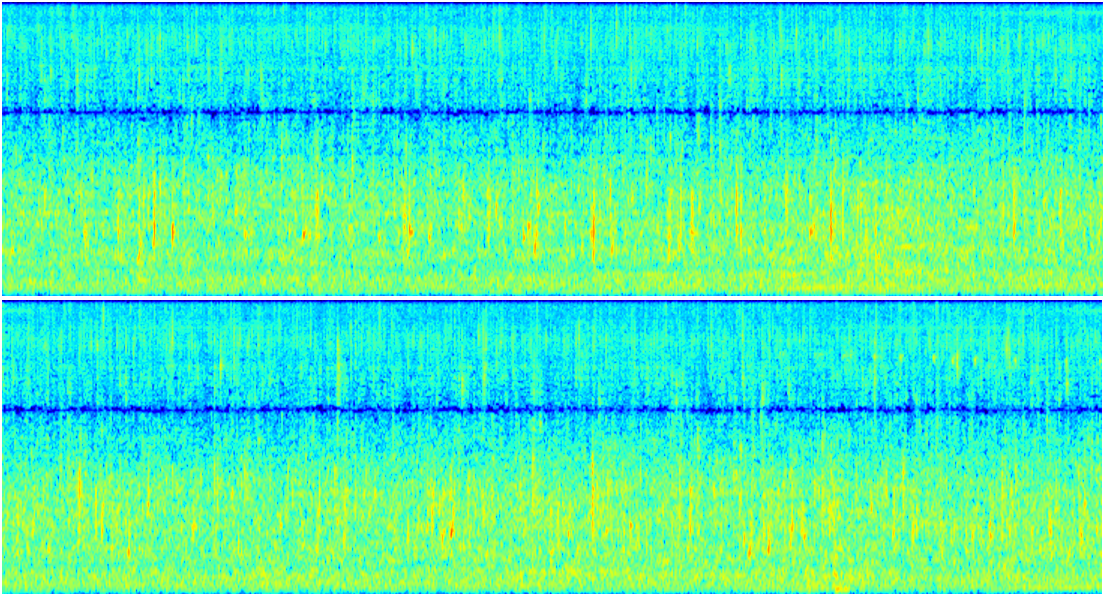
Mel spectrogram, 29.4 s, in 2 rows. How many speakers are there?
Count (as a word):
zero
